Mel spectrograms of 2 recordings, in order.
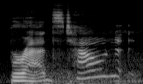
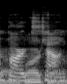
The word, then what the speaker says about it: Bardstown: of the Ohio River bottled in bradstown Kentucky or Bardstown sorry I I yeah Bardstown I've butchered so many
